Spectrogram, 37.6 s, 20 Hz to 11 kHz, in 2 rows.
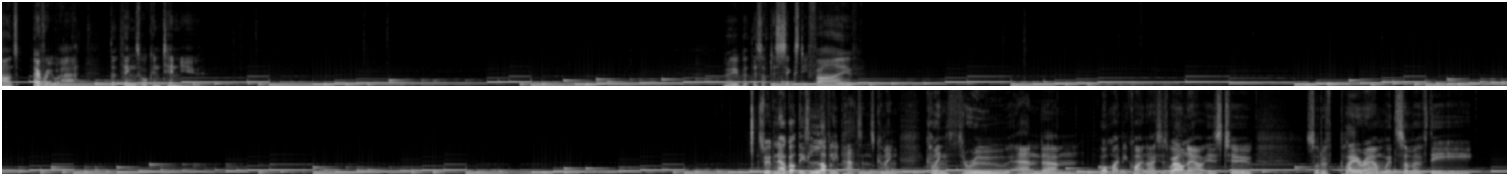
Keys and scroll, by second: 0.0-1.0 typing, 2.6-5.1 typing, 9.1-10.8 typing, 12.0-19.3 typing.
